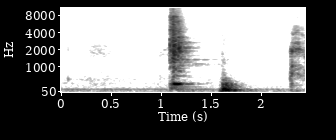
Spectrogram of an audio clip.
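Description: A woman coughing: two sharp coughs about half a second apart, the second near the end.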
